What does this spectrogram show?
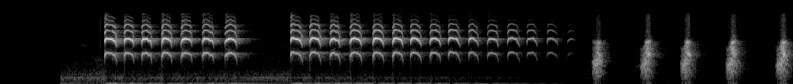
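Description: Blue-headed parrot calling: a fast run of high, squeaky chirps, about five a second, in two bouts, the second trailing off. Near the end, short sharp calls come about twice a second.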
